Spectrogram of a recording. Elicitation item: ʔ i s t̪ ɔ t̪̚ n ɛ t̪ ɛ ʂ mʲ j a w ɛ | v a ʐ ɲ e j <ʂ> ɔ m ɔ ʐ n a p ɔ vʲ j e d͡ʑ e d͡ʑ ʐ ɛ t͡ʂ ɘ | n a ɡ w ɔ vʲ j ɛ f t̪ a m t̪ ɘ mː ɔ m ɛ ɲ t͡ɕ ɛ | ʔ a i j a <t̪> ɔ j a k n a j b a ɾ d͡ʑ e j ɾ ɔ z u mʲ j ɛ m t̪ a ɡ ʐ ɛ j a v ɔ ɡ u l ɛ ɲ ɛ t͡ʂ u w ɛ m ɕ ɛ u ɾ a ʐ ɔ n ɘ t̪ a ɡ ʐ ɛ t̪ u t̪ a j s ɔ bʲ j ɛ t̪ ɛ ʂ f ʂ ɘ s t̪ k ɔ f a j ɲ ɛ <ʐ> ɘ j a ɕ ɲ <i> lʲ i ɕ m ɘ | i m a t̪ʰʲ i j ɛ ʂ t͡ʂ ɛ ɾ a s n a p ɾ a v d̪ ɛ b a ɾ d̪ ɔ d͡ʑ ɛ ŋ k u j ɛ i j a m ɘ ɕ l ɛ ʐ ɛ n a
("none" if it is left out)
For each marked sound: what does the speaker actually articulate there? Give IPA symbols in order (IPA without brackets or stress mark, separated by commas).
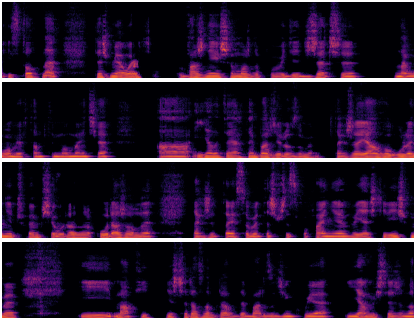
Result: ʂ, t̪, v, i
